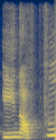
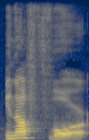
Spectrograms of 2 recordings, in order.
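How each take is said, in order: First: "enough" said as Korean i-neo-peu, each syllable flat; the wrong "enough" learners use. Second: "Enough for" run together, inaf-o, linked; linked pronunciation. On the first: Teacher showing the wrong "enough", syllable by syllable. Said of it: "아니라는 거예요". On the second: Teacher showing the right "Enough for", linked. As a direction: glide "Enough" straight into "for". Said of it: "이렇게 가죠". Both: Shown as a demonstration.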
